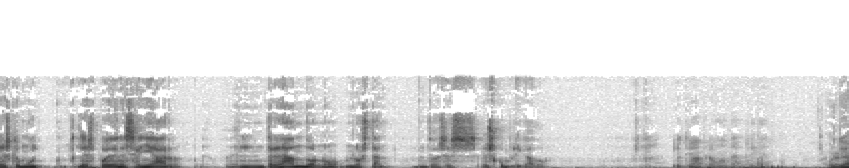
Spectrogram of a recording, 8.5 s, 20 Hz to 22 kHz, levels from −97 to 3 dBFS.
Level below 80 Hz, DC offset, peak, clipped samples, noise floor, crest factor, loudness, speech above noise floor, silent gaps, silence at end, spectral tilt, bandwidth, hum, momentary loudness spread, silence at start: -42 dBFS; under 0.1%; -8 dBFS; under 0.1%; -52 dBFS; 18 dB; -25 LUFS; 28 dB; none; 0 s; -5.5 dB/octave; 12.5 kHz; none; 19 LU; 0 s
